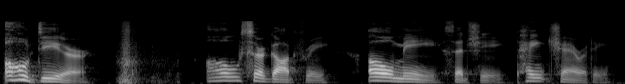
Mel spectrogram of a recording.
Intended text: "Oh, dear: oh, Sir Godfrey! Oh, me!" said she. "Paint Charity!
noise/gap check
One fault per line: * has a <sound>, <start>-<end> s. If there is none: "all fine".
* has a whoosh, 1.2-1.8 s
